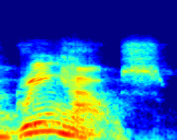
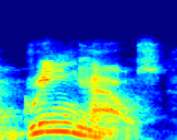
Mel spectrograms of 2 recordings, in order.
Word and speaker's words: greenhouse: in compound nouns distress usually falls on the first syllable take a look at this for example a greenhouse see my accent over there a greenhouse the distress in this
